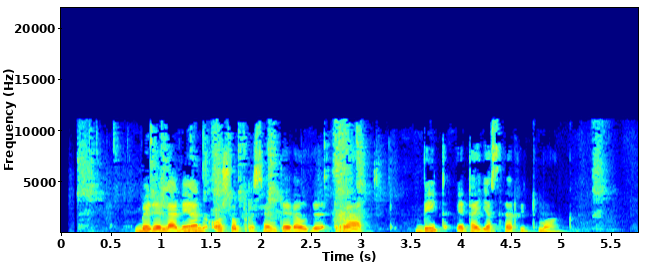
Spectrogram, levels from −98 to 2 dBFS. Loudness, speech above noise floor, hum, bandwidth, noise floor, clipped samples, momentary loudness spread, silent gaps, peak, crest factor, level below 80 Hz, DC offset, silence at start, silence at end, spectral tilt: -27 LUFS; 23 dB; none; 11.5 kHz; -50 dBFS; under 0.1%; 22 LU; none; -8 dBFS; 18 dB; -78 dBFS; under 0.1%; 0.15 s; 0.35 s; -4 dB/octave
